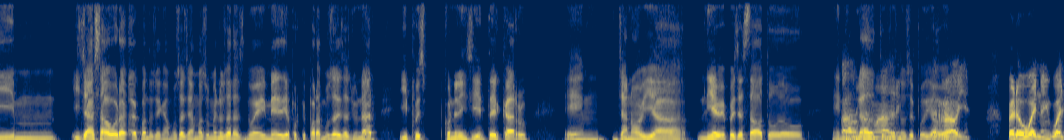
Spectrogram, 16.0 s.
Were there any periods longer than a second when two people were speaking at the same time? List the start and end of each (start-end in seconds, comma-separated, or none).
12.6-14.4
